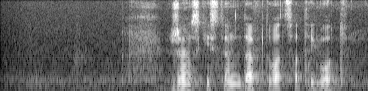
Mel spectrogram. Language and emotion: Russian, neutral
